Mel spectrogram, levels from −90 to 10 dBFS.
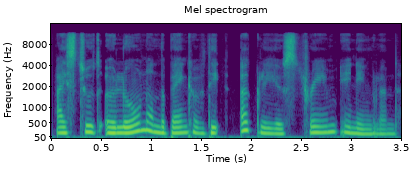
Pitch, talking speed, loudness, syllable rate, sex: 185 Hz, 205 wpm, -15 LUFS, 5.1 syllables/s, female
